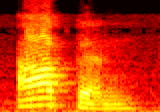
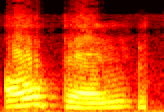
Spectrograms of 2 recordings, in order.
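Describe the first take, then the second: First: The first vowel is an open ah sound. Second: The first vowel is a rounded oh sound. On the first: The speaker calls it wrong. "sounds like oppen" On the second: The speaker calls it right. "the word open"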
